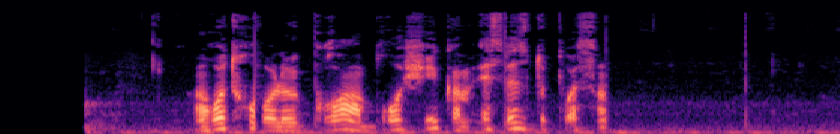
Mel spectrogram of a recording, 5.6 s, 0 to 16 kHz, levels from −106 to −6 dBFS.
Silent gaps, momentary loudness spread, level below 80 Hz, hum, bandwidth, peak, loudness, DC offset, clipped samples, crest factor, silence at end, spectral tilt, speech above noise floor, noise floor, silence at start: none; 10 LU; -56 dBFS; none; 11.5 kHz; -8 dBFS; -29 LUFS; under 0.1%; under 0.1%; 22 dB; 0.55 s; -6 dB/octave; 31 dB; -59 dBFS; 0.55 s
